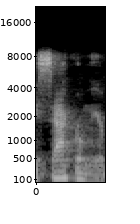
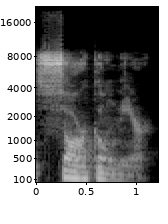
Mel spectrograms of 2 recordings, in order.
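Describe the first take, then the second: First: The R sound comes after the C sound. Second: The R sound comes before the C sound. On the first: The speaker calls it wrong. "mispronounce that and say sacromere because you want to flip the C and the R" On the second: The speaker calls it right. "It's called sarcomere"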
